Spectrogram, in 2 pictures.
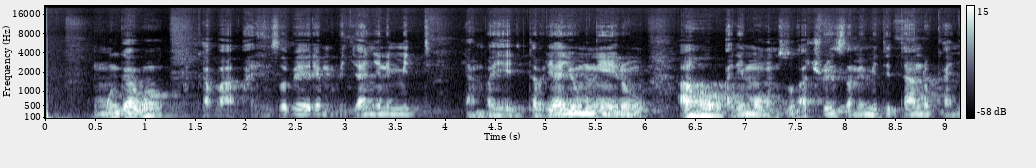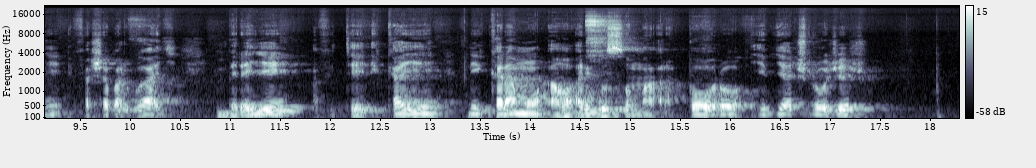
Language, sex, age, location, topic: Kinyarwanda, male, 25-35, Nyagatare, health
